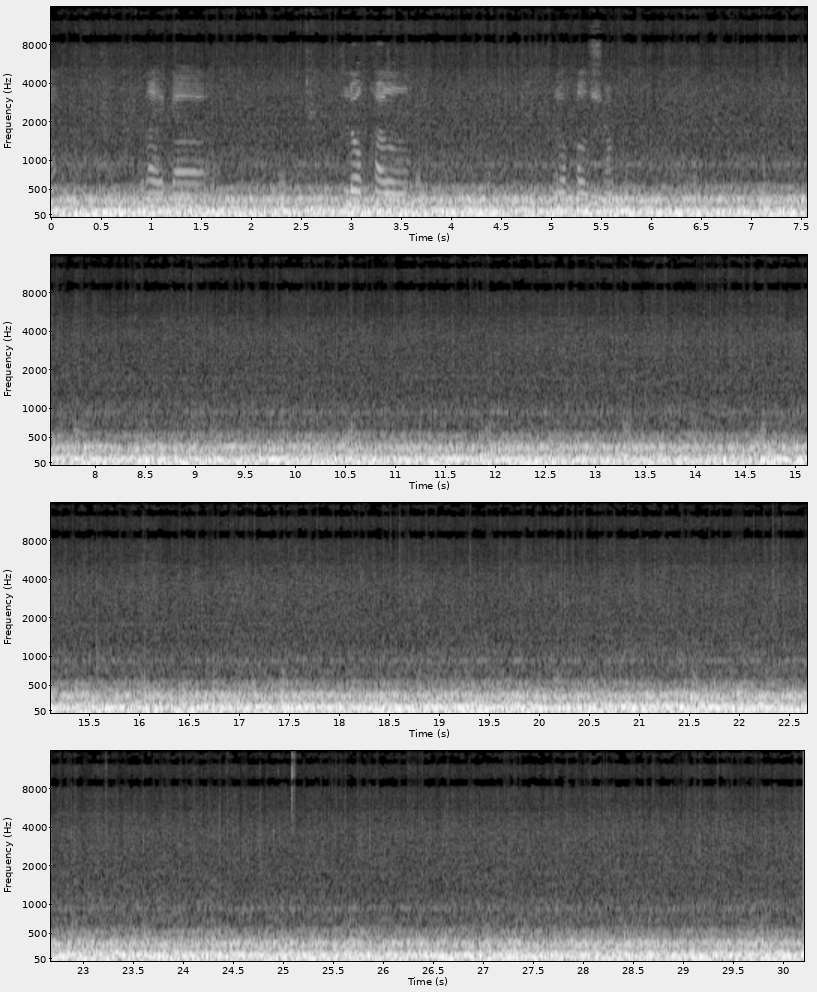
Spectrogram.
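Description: Steady low rumble of a car driving on a wet road, heard from inside the cabin.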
